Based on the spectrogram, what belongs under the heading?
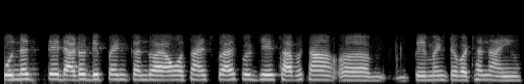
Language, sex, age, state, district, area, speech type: Sindhi, female, 18-30, Uttar Pradesh, Lucknow, urban, conversation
